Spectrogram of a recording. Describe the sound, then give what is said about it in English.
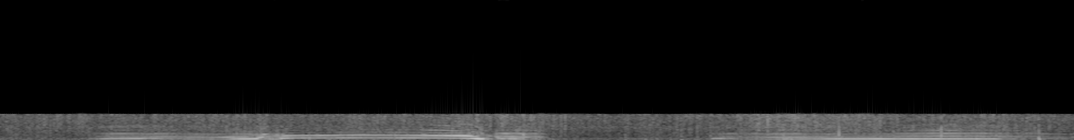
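Two long, drawn-out lowing calls from a farmyard cow, each a rich harmonic moo held for about two seconds, loud and alone with a short pause between them. “This ruffles the temper of the old turkey gobbler, who gives vent to his displeasure. Old Brindle consoles him.”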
